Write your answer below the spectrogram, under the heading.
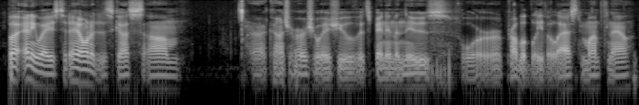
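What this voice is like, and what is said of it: Rough, hoarse voice. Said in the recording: “my voice sounds a little rough. Caught a cold over the weekend.”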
